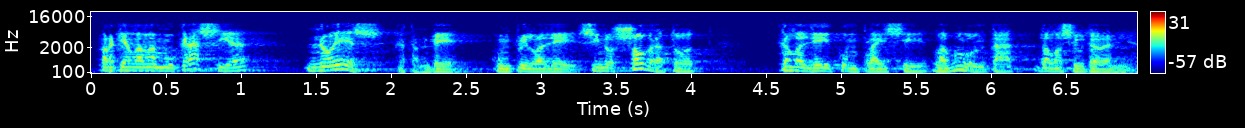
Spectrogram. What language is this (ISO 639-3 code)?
cat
